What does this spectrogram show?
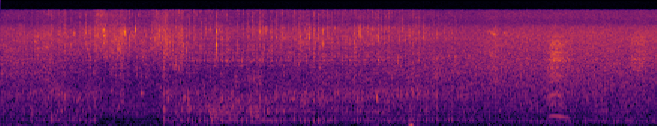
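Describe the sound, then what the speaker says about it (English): Water from a natural spring runs and trickles steadily in a restored mountain village in Portugal, a close continuous flow with faint rain-like hiss and no talk over it. "this water is from a natural spring."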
